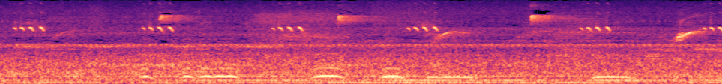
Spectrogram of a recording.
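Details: Great Horned Owls visiting Mt Nittany at sunset give soft, deep hoots in short uneven runs, with high chirping birds and a faint insect hum behind.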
